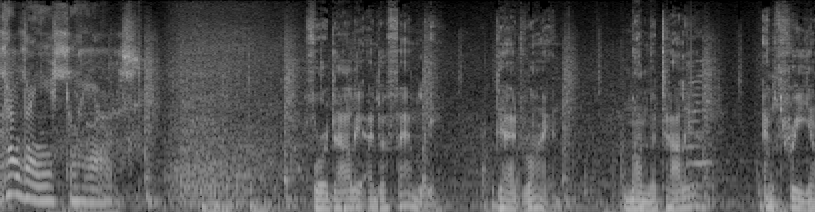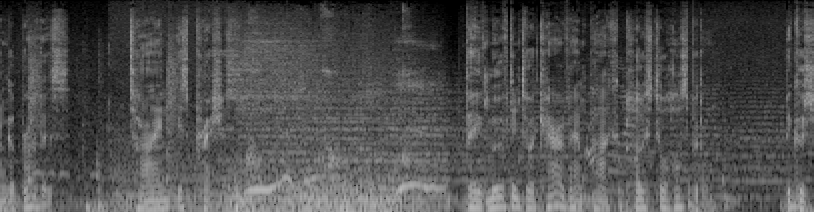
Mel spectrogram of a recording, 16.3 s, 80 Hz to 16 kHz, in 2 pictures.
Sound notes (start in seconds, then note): 10.6 sombre music; 11.5 pretend gun shooting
